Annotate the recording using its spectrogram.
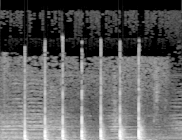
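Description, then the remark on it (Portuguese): Seven quick, evenly spaced knocks on a door, fairly loud with a solid, hollow thud, followed by a brief silence. No one speaks. “Deixa eu bater aqui na porta.”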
